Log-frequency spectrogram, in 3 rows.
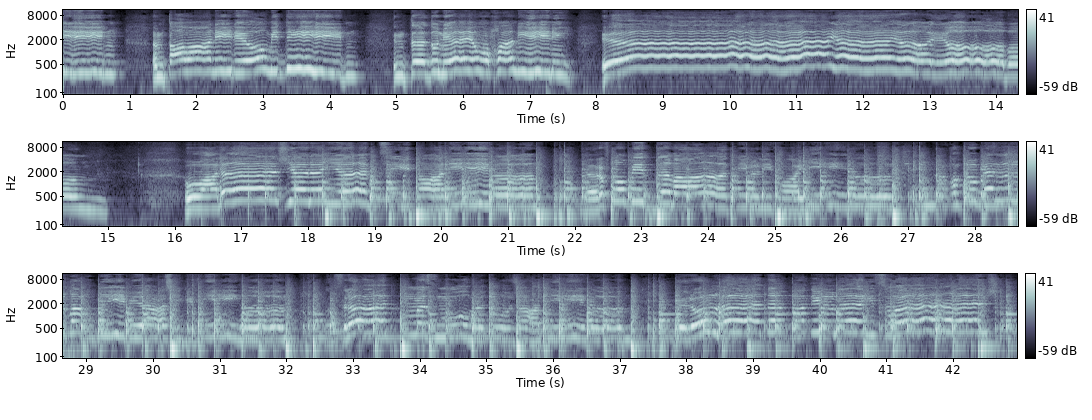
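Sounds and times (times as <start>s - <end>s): boy singing ornamented melody: 0.0s - 15.1s, 16.2s - 42.8s
hand drums beating: 16.4s - 42.9s.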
